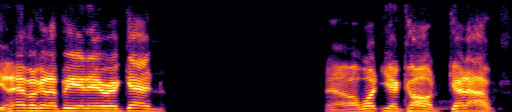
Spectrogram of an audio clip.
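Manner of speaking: furious, ranting, angry shouting. Retelling a backstage scene where one person orders another out: retelling someone shouting. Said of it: "she's shouting at him".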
